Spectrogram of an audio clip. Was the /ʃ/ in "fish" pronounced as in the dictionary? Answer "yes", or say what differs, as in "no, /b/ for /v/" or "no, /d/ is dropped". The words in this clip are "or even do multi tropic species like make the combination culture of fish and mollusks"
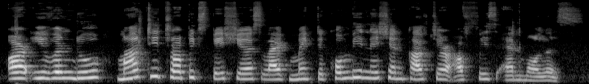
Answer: no, /s/ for /ʃ/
